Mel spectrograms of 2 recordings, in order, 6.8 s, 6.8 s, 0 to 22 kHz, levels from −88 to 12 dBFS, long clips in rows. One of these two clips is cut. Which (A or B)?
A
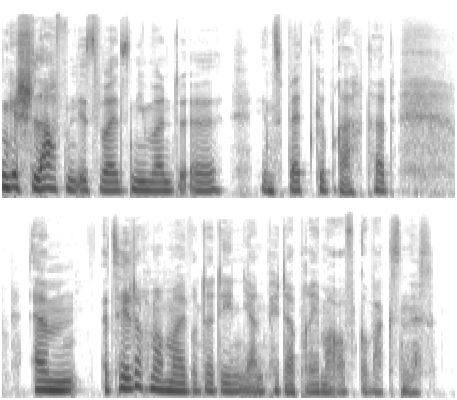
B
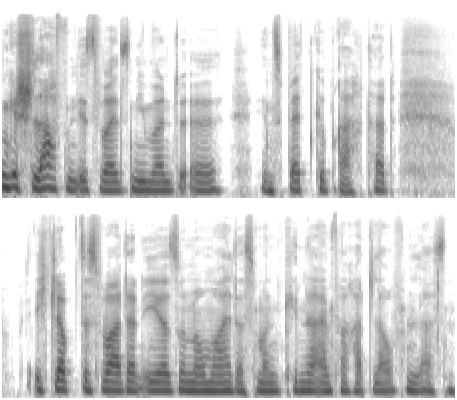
A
